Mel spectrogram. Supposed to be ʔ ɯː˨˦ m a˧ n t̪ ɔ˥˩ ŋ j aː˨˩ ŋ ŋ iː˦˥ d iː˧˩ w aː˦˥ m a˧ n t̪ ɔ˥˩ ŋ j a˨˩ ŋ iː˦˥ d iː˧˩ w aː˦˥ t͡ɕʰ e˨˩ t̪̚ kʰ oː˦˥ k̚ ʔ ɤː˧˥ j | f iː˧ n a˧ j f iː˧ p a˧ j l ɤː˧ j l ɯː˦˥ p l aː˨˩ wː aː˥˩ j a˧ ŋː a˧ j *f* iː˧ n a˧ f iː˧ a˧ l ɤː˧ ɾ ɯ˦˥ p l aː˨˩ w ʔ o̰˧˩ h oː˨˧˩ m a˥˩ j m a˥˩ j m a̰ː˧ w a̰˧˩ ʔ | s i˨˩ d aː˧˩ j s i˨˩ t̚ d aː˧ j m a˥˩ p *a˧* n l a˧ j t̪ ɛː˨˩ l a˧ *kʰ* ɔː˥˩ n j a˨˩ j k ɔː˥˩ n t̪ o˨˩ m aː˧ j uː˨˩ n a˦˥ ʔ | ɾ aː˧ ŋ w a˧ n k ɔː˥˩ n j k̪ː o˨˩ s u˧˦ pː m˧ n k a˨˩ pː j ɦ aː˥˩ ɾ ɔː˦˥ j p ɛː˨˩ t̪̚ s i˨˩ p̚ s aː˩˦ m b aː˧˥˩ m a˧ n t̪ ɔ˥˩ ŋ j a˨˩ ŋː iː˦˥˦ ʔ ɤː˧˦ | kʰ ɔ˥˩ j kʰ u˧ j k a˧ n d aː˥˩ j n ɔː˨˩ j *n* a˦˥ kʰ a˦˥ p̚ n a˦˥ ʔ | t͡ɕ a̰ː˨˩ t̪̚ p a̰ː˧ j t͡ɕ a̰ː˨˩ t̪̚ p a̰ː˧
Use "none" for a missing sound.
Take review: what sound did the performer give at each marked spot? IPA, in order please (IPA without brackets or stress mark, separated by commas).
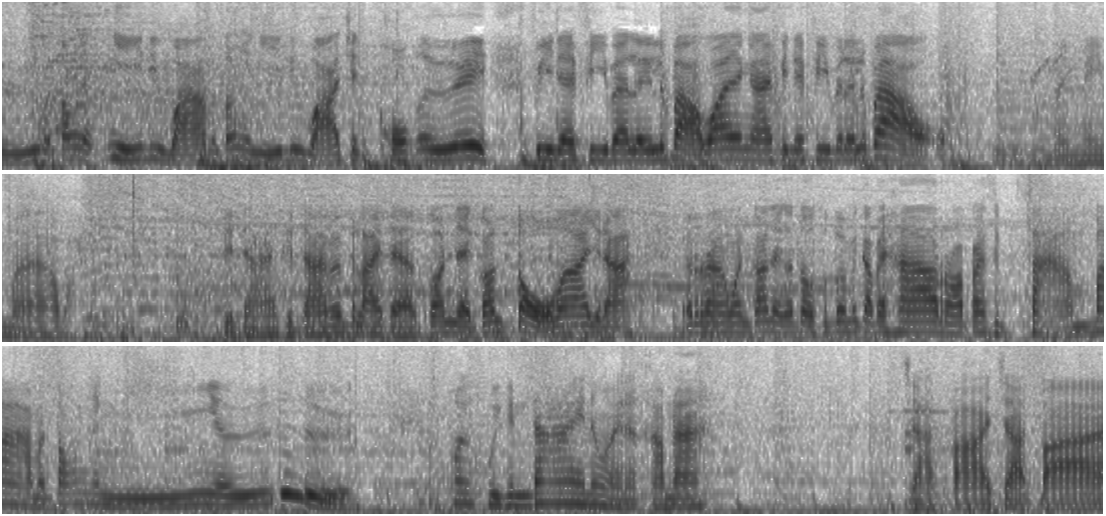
f, e˧, k, n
